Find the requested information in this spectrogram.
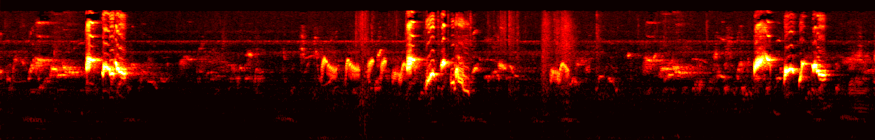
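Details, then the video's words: Morning song of a Red-whiskered bulbul used to rouse other birds into singing. Loud, lively phrases of quick whistled notes come about every three seconds, with softer chattering warbles between them. "chào mào hót sáng QUÁ HAY - CHÉ KÍCH BỔI CĂNG ĐÉT"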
